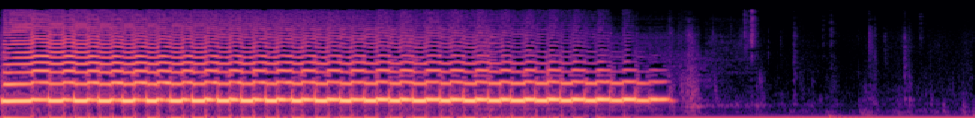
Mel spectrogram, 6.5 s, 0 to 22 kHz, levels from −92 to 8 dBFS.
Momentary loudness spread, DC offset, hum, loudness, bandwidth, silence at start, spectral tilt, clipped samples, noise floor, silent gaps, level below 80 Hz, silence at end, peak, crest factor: 3 LU; under 0.1%; none; -6 LUFS; 14 kHz; 0 s; -0.5 dB/octave; under 0.1%; -55 dBFS; none; -40 dBFS; 0 s; 0 dBFS; 8 dB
